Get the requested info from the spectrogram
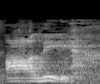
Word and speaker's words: Eli: And Eli is Ali. Telling you, Muhammad Ali, and that is Strong's number H5941.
